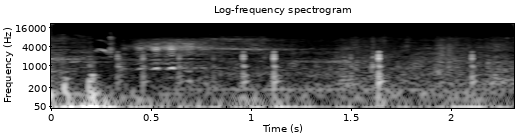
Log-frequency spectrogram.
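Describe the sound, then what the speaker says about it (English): Short goat bleats recur in quick succession, close and fairly loud, with a few scattered knocks and shuffles between them. "these goats have been enjoying every bit of it"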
